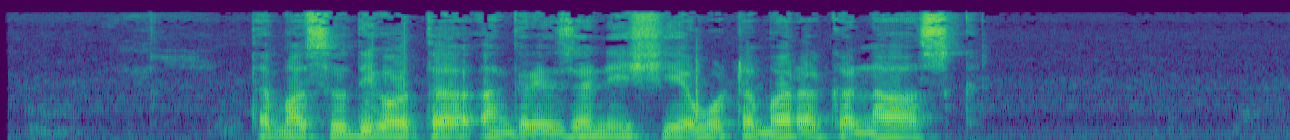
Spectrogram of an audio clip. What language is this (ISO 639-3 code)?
oru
